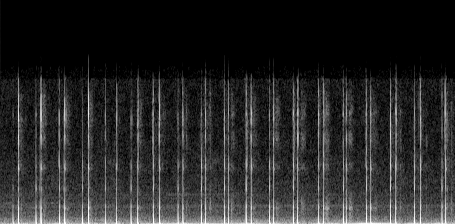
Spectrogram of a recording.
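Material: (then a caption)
Bamboo. A small hollow cylindrical bamboo cup, held in one hand close to an earphone mic, is tapped repeatedly with the fingertips of the other hand. About two dozen quick, dry taps follow one another in a steady, uneven rhythm, each a short, bright click with almost no ring. A low, constant hum sits underneath.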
